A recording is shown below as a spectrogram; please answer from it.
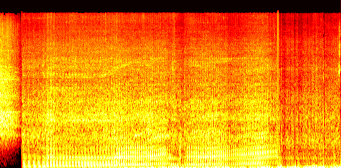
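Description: Motorcycle riding on the road, its engine droning steadily and close after a short quiet start, pitch rising and falling slightly with throttle changes, heard from the rider's helmet without speech.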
